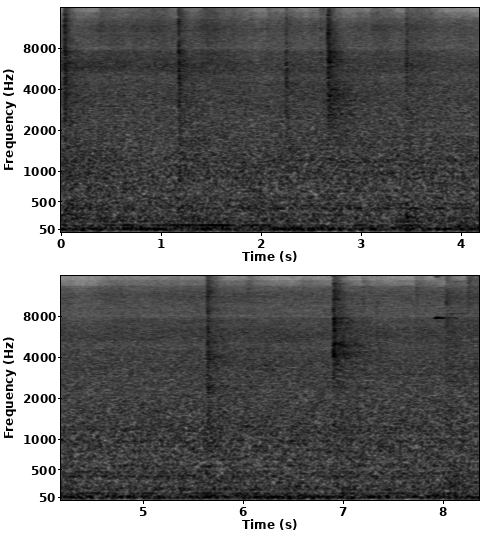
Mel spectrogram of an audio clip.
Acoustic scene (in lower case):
subway station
